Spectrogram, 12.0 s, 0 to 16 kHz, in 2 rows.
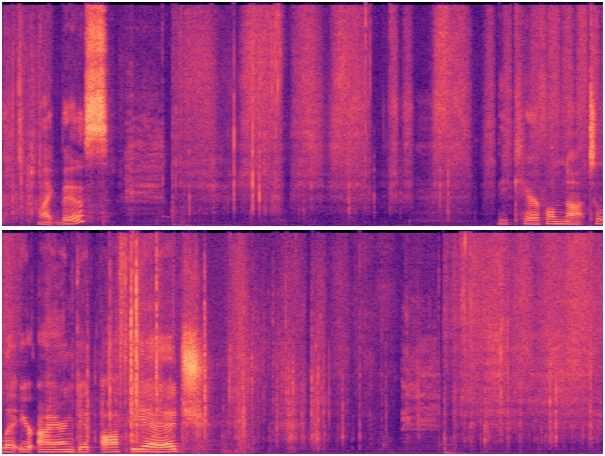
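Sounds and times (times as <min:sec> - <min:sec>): paper rustling and scraping: 0:00.0 - 0:00.5, 0:01.2 - 0:12.0.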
